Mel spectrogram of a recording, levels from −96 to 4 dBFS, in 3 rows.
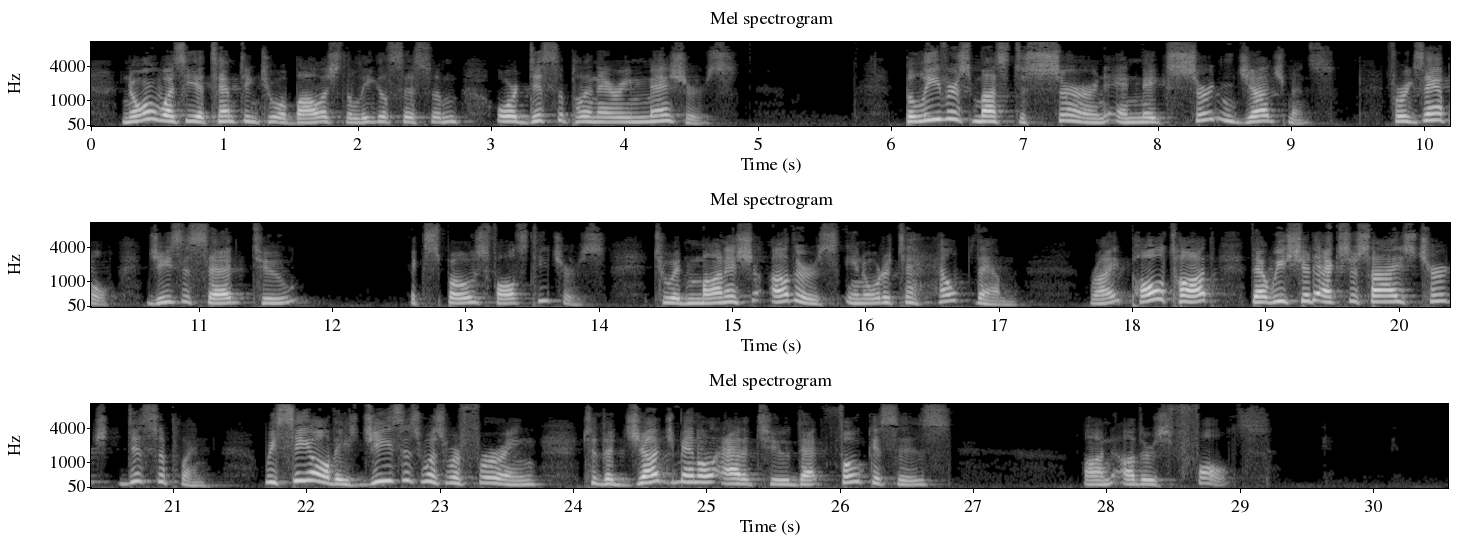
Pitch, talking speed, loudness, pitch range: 190 Hz, 120 wpm, -26 LUFS, 165-225 Hz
